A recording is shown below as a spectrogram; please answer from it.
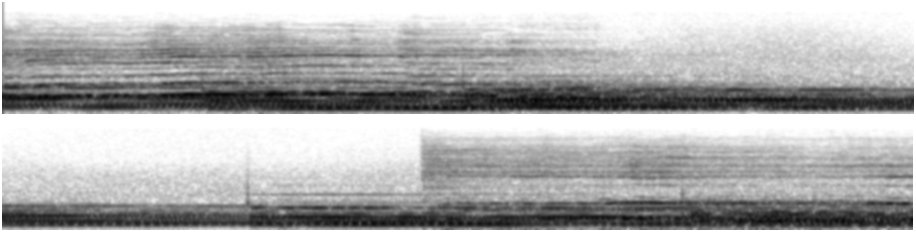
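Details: Sustained tonal music with bell-like and droning instrumental notes; no animal sound is heard.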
